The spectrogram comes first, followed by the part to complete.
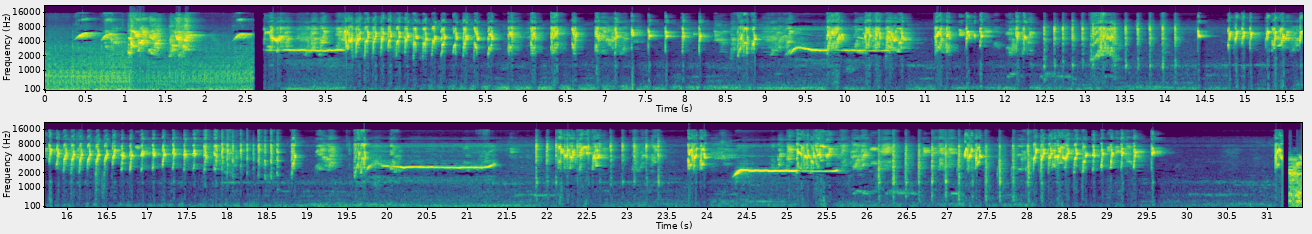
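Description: Caged lovebird chattering in long, very rapid trilled runs of several seconds each, broken by short pauses, with a few held whistled notes. This is the sustained chatter bird-keepers call ngekek. A different cage bird's chirps with background noise are heard briefly at the very start.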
